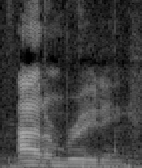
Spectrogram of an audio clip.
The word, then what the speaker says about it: adumbrating: Like, first of all, it's pronounced adumbrating.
